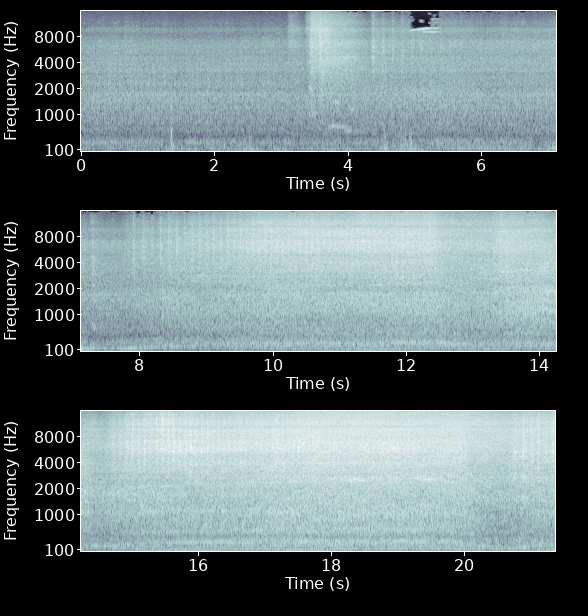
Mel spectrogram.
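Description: Autocar Xpeditor front-loader garbage truck's engine running as it pulls away and drives past. It grows steadily louder from about a third of the way in and is loudest near the end, as it passes close by.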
